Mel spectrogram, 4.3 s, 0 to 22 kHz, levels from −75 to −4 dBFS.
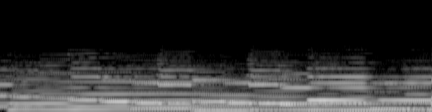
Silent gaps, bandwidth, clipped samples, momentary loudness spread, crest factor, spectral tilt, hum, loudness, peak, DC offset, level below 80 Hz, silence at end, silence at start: none; 4.1 kHz; under 0.1%; 5 LU; 12 dB; -11 dB/octave; none; -25 LUFS; -12 dBFS; under 0.1%; -42 dBFS; 0 s; 0 s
